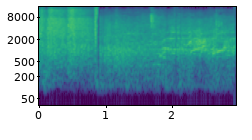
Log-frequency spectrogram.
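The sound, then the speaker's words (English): A sharp, loud gunshot bang cracks out about a second in over dense outdoor crowd noise at a Black Lives Matter protest at the corner of 4th Street and Congress Avenue in downtown Austin on a Saturday night. A fainter pop follows later as the commotion continues. “A group bunched together at the corner of 4th Street and Congress when several gunshots rang out.”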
